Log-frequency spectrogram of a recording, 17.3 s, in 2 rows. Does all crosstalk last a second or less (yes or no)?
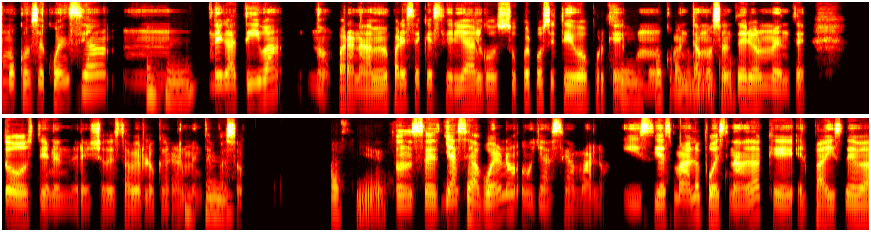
no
